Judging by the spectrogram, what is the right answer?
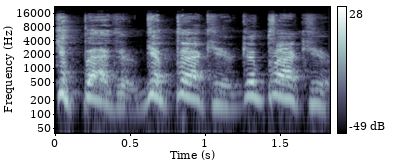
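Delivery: acted-out exasperated, frustrated shouting. Acting out someone yelling after their dog instead of using a leash, mock yelling at a dog. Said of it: "walks around yelling at his chihuahuas".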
